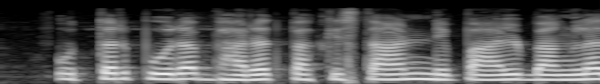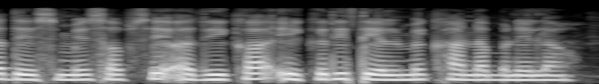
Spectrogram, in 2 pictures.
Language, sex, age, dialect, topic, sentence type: Bhojpuri, female, 18-24, Northern, agriculture, statement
